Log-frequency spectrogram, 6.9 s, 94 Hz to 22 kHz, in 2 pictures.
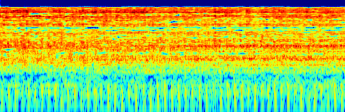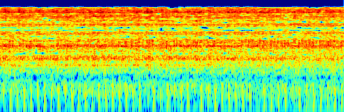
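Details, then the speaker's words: General CX200 6.5 hp, 196 cc single-cylinder air-cooled 4-stroke OHV petrol engine (pull start, 20 mm shaft): fast, even putter holding a steady beat with no knocking or rattles. It is running normally and smoothly. "Itulah tadi teman-teman bunyinya dari CX200 dari General ya. Dari suara memang cukup halus ya."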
